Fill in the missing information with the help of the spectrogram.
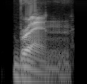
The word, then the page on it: Bren: British English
